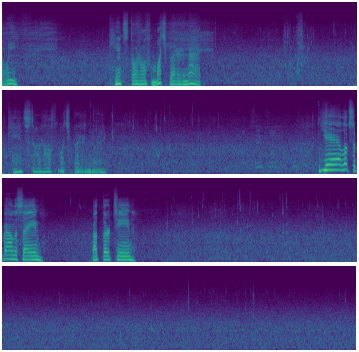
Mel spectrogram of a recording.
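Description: A river flows steadily over stones.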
